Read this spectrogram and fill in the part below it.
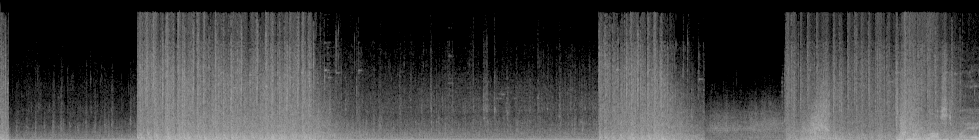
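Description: Machine gun fire from a bunker in the Combat Mission wargame comes in three loud rattling bursts, with quieter stretches of distant battle noise between them.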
